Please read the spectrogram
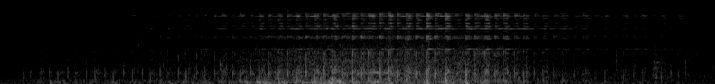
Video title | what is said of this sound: The Wonders of Physics #22 | I'll try to shake it while I'm doing that. And you'll hear the sound come back.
